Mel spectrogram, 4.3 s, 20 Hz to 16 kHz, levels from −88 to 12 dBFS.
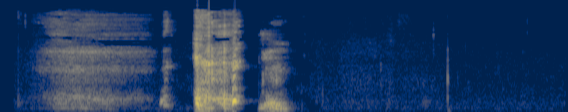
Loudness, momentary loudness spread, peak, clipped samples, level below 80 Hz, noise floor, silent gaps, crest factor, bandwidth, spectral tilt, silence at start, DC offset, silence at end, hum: -15 LUFS; 25 LU; 0 dBFS; under 0.1%; -56 dBFS; -73 dBFS; none; 22 dB; 11.5 kHz; -3 dB/octave; 0.4 s; under 0.1%; 2.1 s; none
